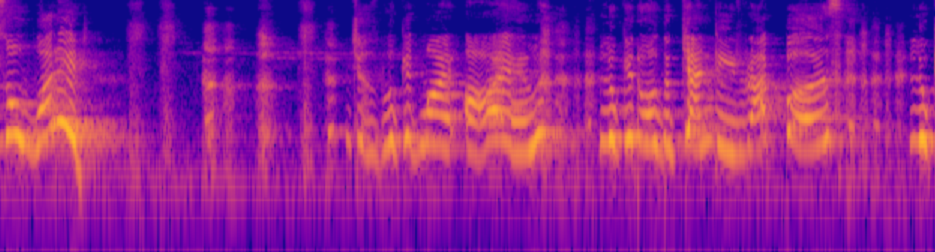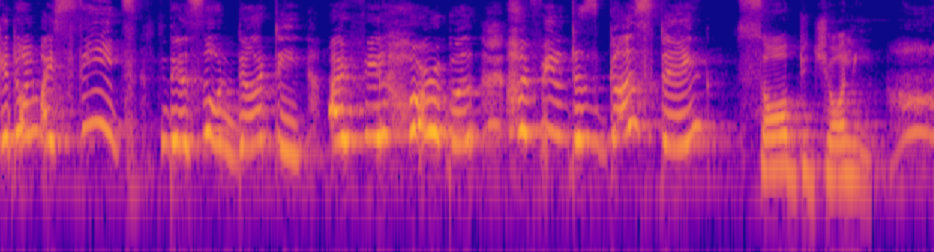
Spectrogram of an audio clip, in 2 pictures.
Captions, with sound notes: Now, the children were worried. [sobbing] “Just look at all my aisle. Look at all the candy wrappers. Look at all my seats, they are so dirty. I feel horrible. I feel disgusting.”, sobbed Jolly.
